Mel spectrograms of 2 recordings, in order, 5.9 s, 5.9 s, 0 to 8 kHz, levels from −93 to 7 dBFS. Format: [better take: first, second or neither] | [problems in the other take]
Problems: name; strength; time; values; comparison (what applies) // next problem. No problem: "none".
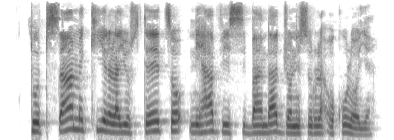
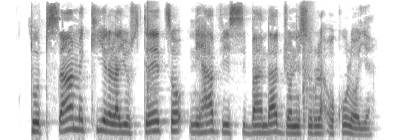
first | background sound (Snare drum); 17 dB below the speech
